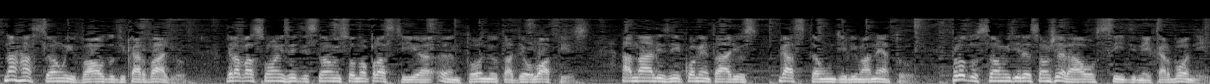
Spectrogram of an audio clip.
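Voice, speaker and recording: A man's voice: medium pitch, expressive, normal speed, dark tone, faint music behind. A man with a Brazilian accent reading scripted radio credits as a formal announcer, enunciating each item.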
